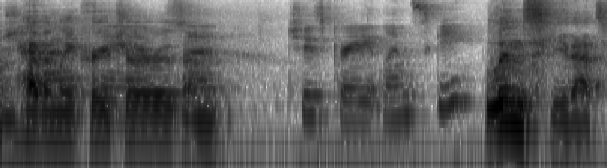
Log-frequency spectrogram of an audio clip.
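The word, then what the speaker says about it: Lynskey: last name from heavenly creatures and she's great linsky linsky that's right she's awesome she's fantastic she's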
